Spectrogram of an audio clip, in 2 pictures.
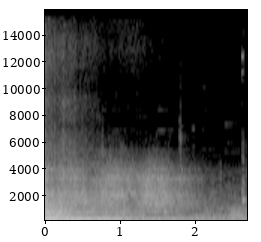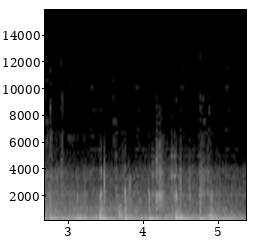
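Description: Fire spell being cast in the video game Hogwarts Legacy, a loud rushing blast that fades over a few seconds, followed by scattered crackles and clicks alone.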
